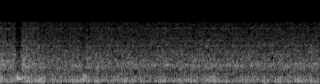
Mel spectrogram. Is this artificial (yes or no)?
yes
